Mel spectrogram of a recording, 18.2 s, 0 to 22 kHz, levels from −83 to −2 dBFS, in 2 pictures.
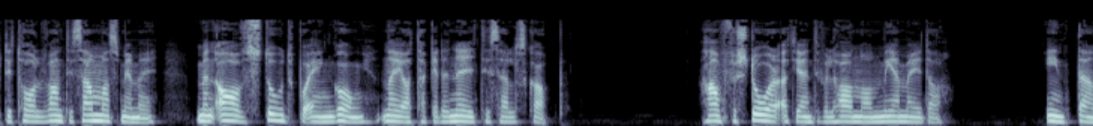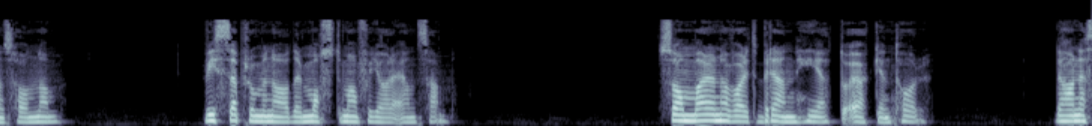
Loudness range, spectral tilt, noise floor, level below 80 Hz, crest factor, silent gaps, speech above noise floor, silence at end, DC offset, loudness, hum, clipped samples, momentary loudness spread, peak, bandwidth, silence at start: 5 LU; -5 dB/octave; -74 dBFS; -58 dBFS; 18 dB; none; 56 dB; 0 s; under 0.1%; -18 LUFS; none; under 0.1%; 9 LU; -2 dBFS; 11.5 kHz; 0.05 s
